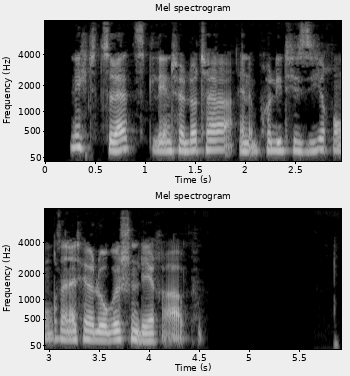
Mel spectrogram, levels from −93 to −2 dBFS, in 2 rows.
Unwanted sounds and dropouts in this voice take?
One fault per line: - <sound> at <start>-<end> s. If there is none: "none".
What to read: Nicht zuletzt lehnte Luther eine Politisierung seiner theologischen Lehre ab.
none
